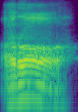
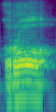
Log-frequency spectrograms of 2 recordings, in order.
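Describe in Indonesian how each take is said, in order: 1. Bibir diam, tidak dimajukan ke depan. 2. Bibir dimajukan ke depan saat mengucapkannya. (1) "ya tahan bibirnya tidak bergerak ke depan" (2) "mulut kita harus monyong ya ke depan. ... nggak begitu"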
